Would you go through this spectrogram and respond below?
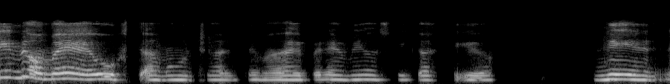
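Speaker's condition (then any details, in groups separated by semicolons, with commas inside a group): Cerebral palsy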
